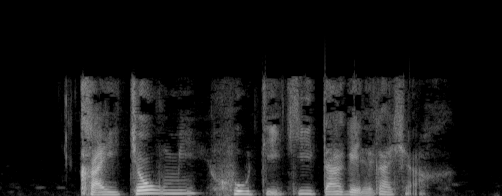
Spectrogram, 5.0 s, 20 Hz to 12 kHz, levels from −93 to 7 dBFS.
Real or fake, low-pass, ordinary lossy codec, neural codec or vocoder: real; 7.2 kHz; AAC, 32 kbps; none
